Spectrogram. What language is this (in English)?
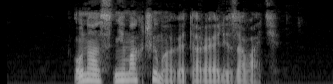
Belarusian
